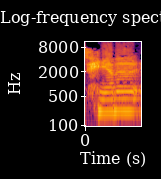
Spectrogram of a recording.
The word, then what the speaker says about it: Hanna: My name is spelled a little bit different than most, but it's Hannah, H-A-N-N-A, Bearcat. Which is B-A-R-A-K-A-T, and they can find me on all the things.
